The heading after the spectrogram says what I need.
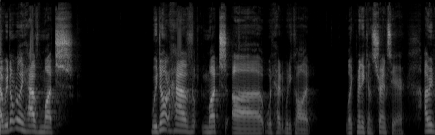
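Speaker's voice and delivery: ordinary talk, nothing marked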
